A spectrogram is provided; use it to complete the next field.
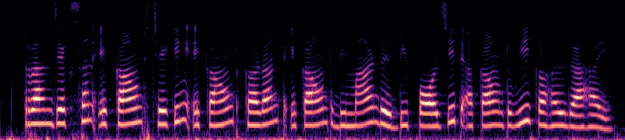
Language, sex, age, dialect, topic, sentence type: Magahi, female, 25-30, Western, banking, statement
